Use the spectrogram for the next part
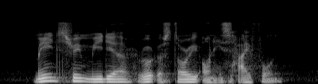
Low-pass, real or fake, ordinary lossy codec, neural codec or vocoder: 7.2 kHz; real; none; none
